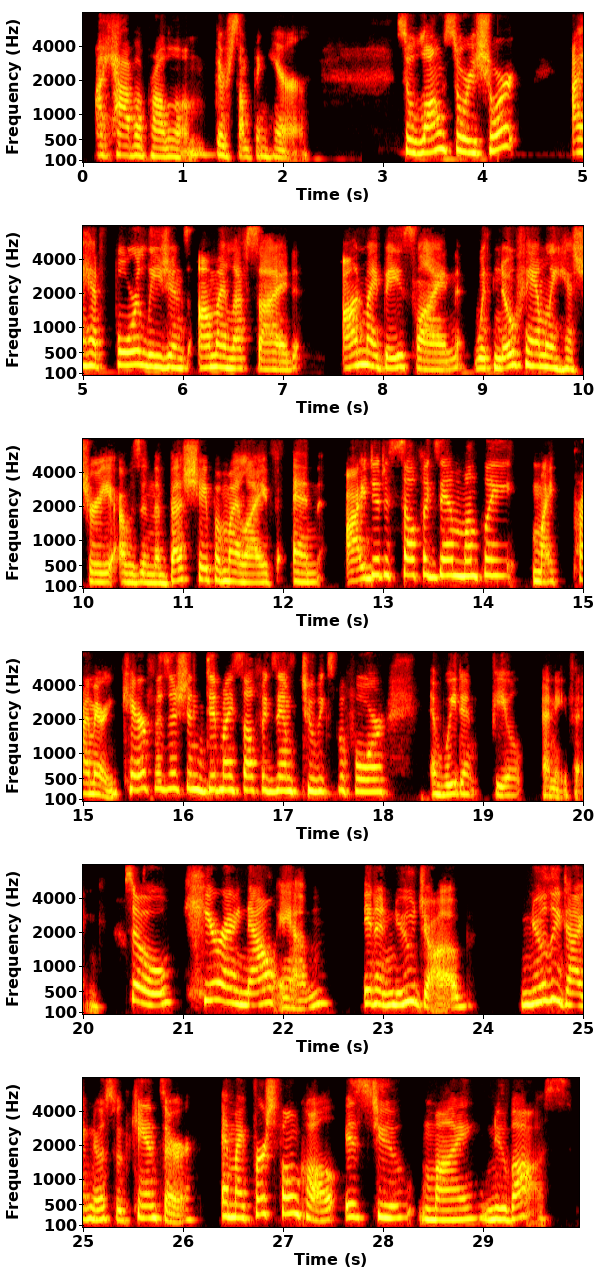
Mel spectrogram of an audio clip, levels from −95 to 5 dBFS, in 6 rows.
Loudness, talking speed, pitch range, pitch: -17 LUFS, 160 wpm, 195-265 Hz, 225 Hz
